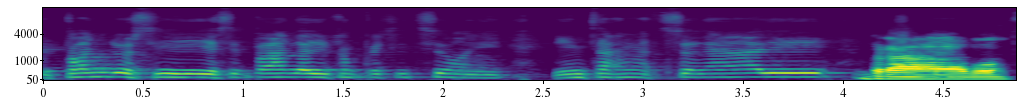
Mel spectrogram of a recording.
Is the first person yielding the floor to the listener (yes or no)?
no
